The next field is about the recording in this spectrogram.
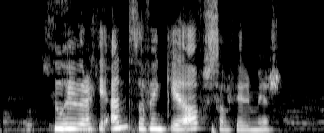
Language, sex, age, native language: Icelandic, female, 14, Icelandic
